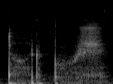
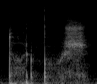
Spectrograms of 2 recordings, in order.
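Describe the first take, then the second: The two takes are said the same way.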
